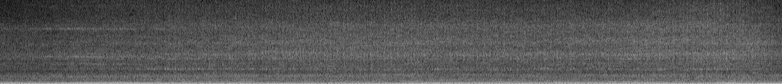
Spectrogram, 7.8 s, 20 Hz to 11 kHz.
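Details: Suzuki Sierra idling after a jump start from a flat battery; low, steady idle with an even beat and no missed pulses; it is now firing on all 4 cylinders, possibly after the spark plugs were recently cleaned.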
